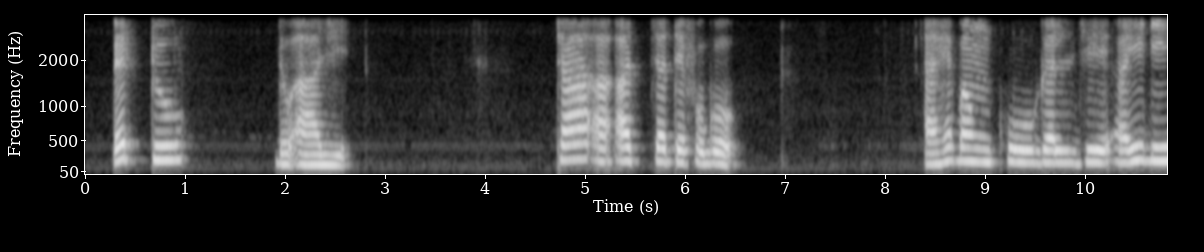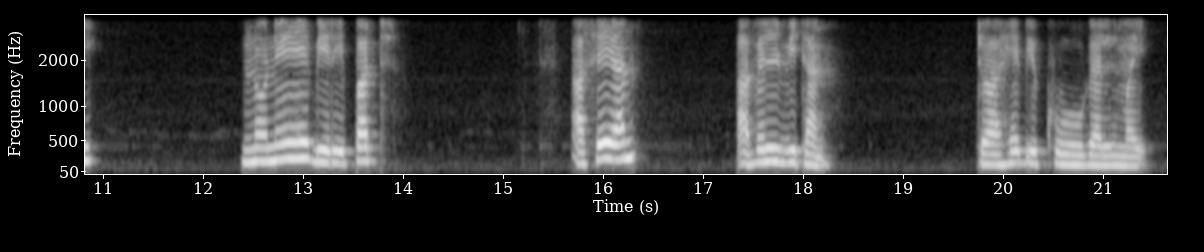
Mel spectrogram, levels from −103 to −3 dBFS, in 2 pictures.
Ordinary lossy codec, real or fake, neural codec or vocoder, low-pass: none; real; none; 3.6 kHz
